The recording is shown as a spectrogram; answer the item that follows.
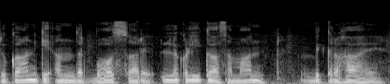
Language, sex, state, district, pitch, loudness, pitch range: Hindi, male, Uttar Pradesh, Lalitpur, 95 Hz, -14 LUFS, 90-95 Hz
